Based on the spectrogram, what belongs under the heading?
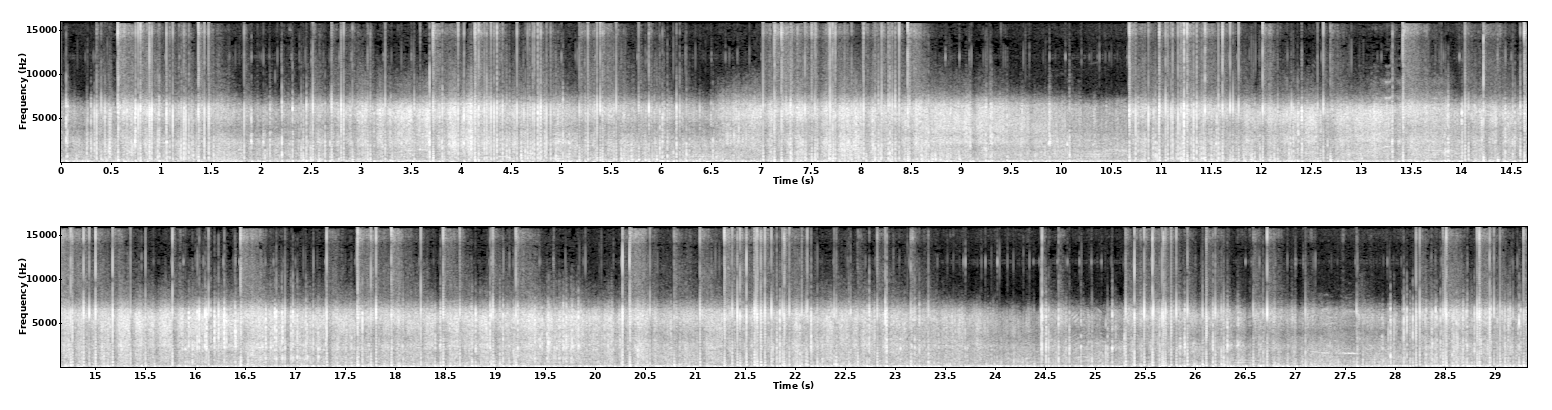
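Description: Large aerial fireworks display: a continuous barrage of booming shell bursts and crackling, the bangs running together without a break.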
